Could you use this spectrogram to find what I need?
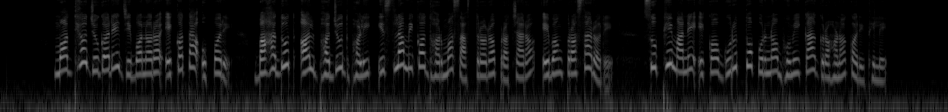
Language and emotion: Odia, neutral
